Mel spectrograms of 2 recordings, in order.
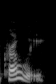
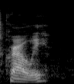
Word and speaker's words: Crowley: Figures like Aleister Crowley, or Crowley, depending on how you pronounce his last name. – Crowley. – And see, some people pronounce it Crowley. – Nope, it's Crowley.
